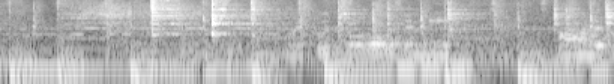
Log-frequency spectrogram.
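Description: Metal fork scraping and stirring pasta out of a metal pan onto a plate in several quick scrapes, over background music with a steady beat.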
